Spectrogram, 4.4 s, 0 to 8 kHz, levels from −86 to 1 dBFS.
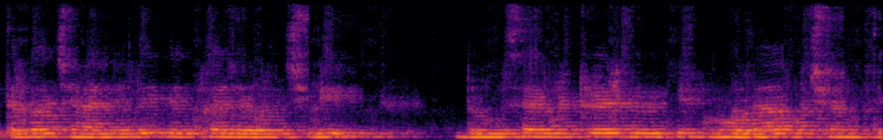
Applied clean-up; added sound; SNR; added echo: neural separator model SepFormer DNS4.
